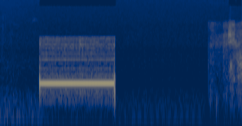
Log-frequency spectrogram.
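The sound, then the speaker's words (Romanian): A single loud, steady telephone ringing tone sounds for about a second as someone places a phone call, followed by quiet and then a faint burst of rustling noise. “Asta până într-o zi când pur și simplu am zis fuck it și am pus mâna pe telefon.”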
